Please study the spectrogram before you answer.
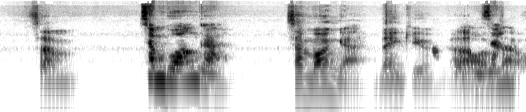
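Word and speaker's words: Zamboanga: I want to go home, but uh yeah, they're down in uh I can't ever pronounce it right. Sambango. Sam Sambanga. Sambanga.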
